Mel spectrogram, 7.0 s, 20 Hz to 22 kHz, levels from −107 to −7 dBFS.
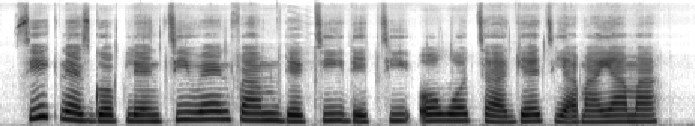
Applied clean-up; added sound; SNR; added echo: neural mask model DeepFilterNet 3.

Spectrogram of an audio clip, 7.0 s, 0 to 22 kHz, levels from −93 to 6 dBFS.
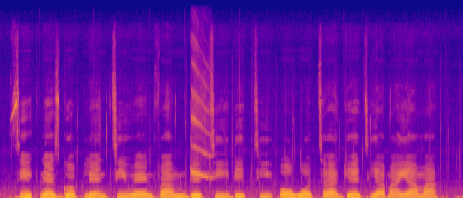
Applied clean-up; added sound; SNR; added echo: none; Boiling + Fireworks; 11 dB; none.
